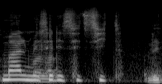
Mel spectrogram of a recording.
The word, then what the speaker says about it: tzitzit: Oh, je les prononce mal, mais Voilà. c'est les tzitzit. Les titites.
